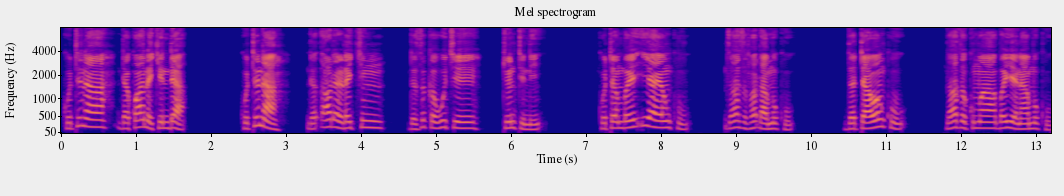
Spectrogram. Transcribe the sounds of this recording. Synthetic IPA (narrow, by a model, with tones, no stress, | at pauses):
kʷu˨tʊ˦naː˨da˨kʷaː˦nɐ˨kʲɪ˦nda˦˨ | kʷu˨tʊ˦naː˨ | da˨sʼaː˦ɽɐ˨ɽɐ˦kʲːɪ˦n | da˨s̬ʊ˦ka˨wʊ˦t͡ʃe˨ | tʊ˦ntɪ˨niː˦ | kʷu˨tɐ˨mbɐ˨ji˦ʔɪ˦jaː˨jɐ˦ŋkʷu˨ | zaː˦s̬u˨ɸɐ˦ɗa˨mʊ˦kʷu˨ʔ | dɐ˨tːaː˨wɐ˦ŋkʷu˨ | zaː˦s̬u˨kʷʊ˦ma˦bɐ˦jːɐ˨naː˦mʊ˦kʷu˨ʔ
